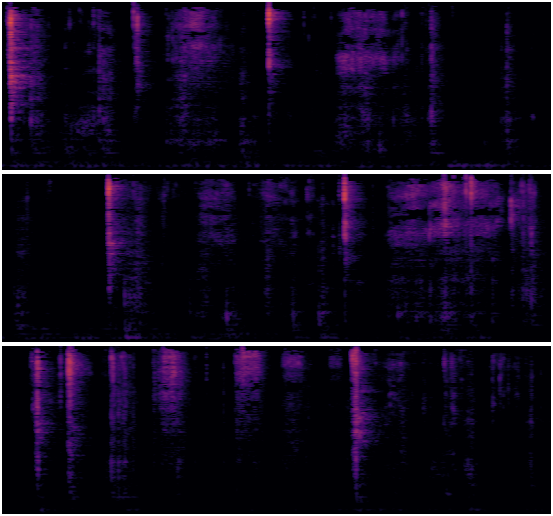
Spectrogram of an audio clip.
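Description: Close-miked chewing and crunching of a mouthful of shredded papaya with squid, shrimp and crab, with many short wet clicks and brief crunches.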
